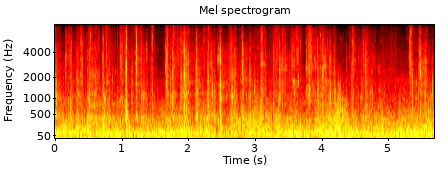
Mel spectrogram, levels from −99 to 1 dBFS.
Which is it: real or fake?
real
